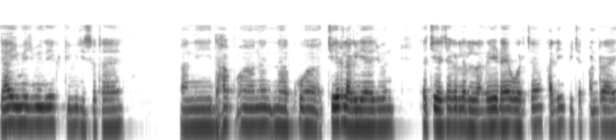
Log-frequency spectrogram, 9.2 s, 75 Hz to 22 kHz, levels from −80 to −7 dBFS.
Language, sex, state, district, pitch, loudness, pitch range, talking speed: Marathi, male, Maharashtra, Nagpur, 135 Hz, -26 LUFS, 130-140 Hz, 160 wpm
